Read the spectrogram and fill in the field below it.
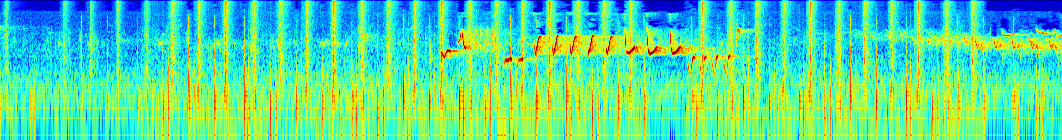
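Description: Quick footsteps patter across grass.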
